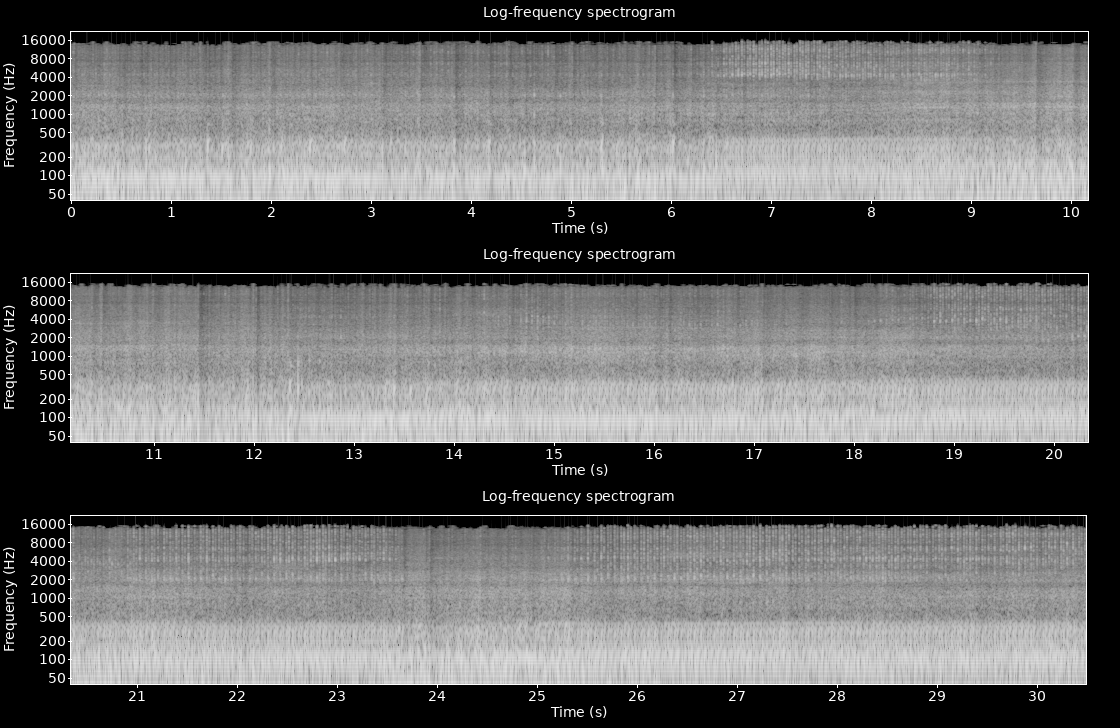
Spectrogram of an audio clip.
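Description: Cruiser motorcycle engine running steadily at road speed, heard from the rider's seat with wind rushing past, along with the engine of a second motorcycle riding close ahead.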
